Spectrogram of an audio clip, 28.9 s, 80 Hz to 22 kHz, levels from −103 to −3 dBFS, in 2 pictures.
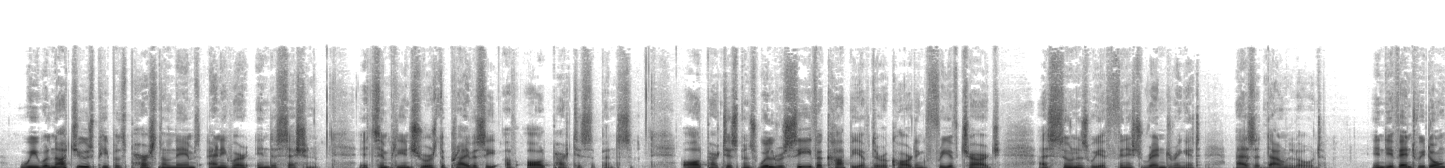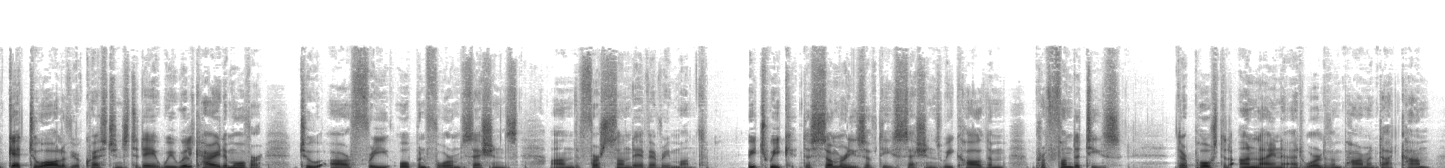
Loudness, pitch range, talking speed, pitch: -24 LUFS, 95-115 Hz, 185 wpm, 100 Hz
